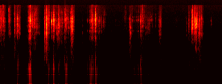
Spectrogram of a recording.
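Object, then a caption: Soap bar scraped with a metal knife. A solid, rounded, pale-yellow bar of dry soap is held in the hand and scraped with a metal knife blade, breaking off brittle flakes. The clip is a series of short, dry, crunchy scrapes with bright, crisp crackle and almost no ring, separated by brief silent pauses.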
